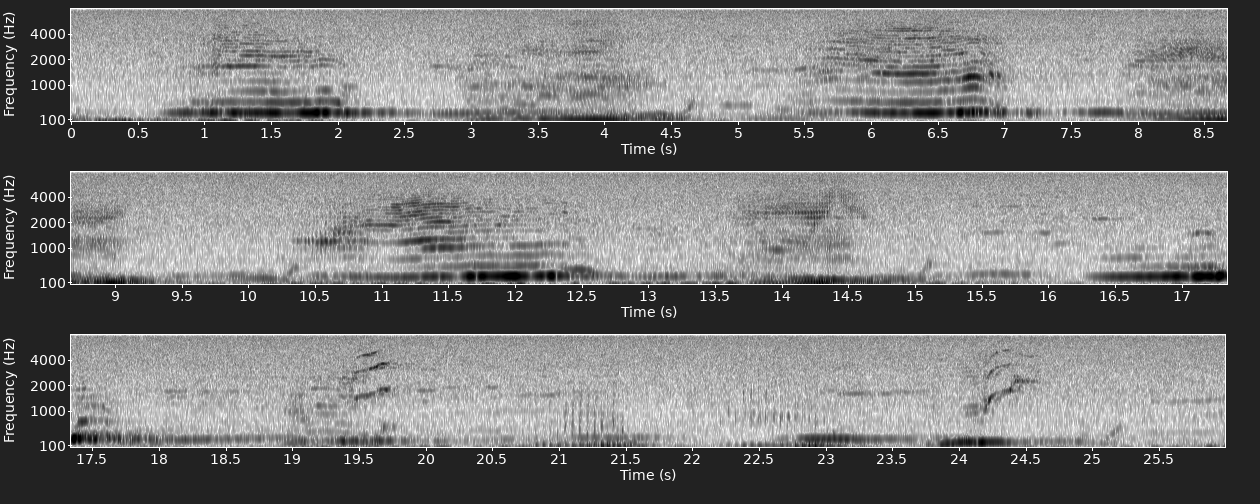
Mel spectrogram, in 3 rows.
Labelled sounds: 0.9	1.8	humpback whale, 0.80 to 3.4 kHz
3.0	4.3	humpback whale, 0.80 to 2.6 kHz
5.0	7.0	humpback whale, 0.80 to 5.0 kHz
8.1	8.5	humpback whale, 2.1 to 2.8 kHz
10.3	12.4	humpback whale, 0.80 to 3.5 kHz
13.8	14.4	humpback whale, 2.5 to 2.8 kHz
16.3	16.8	humpback whale, 0.96 to 2.3 kHz
19.3	19.8	humpback whale, 1.2 to 3.8 kHz
20.5	20.8	humpback whale, 0.93 to 1.1 kHz
23.0	23.7	humpback whale, 1.5 to 1.8 kHz
24.0	24.6	humpback whale, 0.90 to 2.6 kHz
25.8	25.9	humpback whale, 1.3 to 1.4 kHz

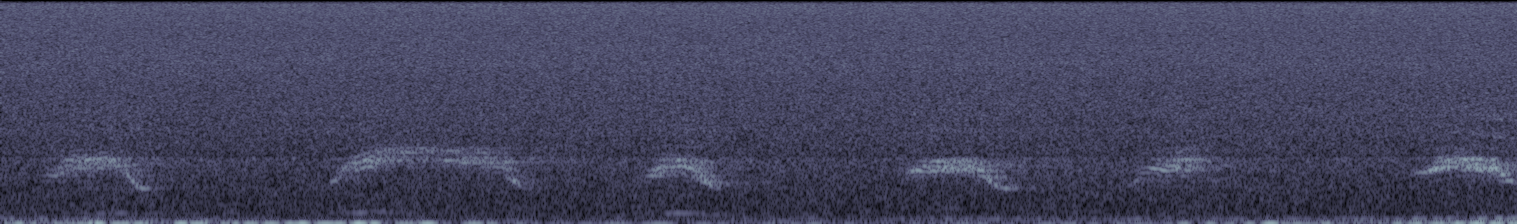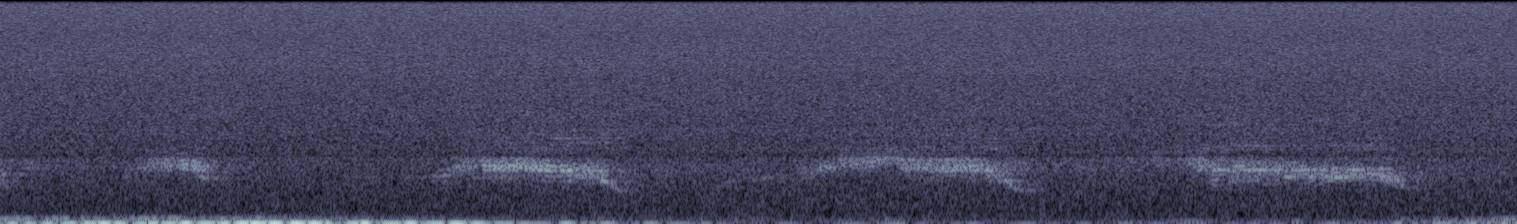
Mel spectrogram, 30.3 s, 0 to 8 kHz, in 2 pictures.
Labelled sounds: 0.7	1.2	humpback whale, 0.80 to 0.90 kHz
3.5	4.4	humpback whale, 0.80 to 1.1 kHz
11.7	12.0	humpback whale, 0.80 to 0.93 kHz
14.4	14.8	humpback whale, 0.80 to 0.93 kHz
23.8	24.2	humpback whale, 0.80 to 0.93 kHz

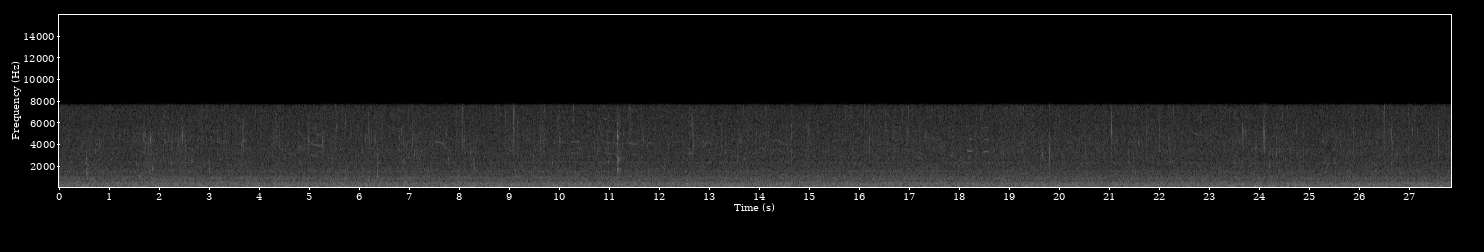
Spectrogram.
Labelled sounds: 5.0	5.3	Pacific white-sided dolphin, 2.8 to 4.1 kHz
10.9	11.2	Pacific white-sided dolphin, 4.1 to 4.2 kHz

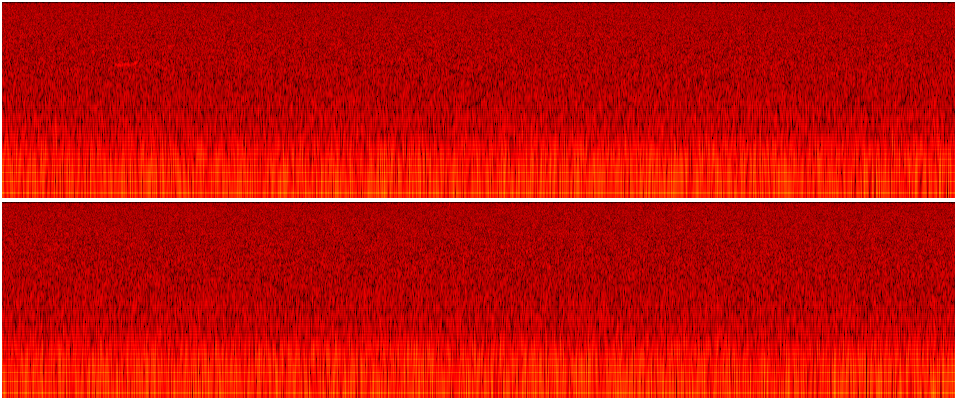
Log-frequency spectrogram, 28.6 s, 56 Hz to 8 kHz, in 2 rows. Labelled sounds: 1.7	1.9	killer whale, northern resident, G clan, 1.6 to 1.7 kHz

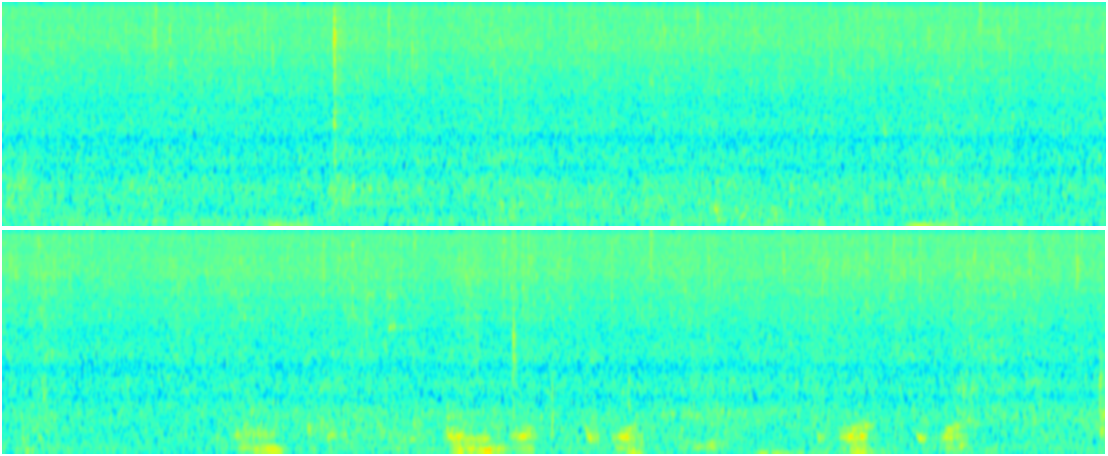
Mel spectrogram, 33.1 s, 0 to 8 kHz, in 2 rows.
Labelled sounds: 22.4	22.6	humpback whale, 1.9 to 2.2 kHz

